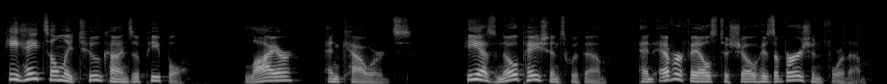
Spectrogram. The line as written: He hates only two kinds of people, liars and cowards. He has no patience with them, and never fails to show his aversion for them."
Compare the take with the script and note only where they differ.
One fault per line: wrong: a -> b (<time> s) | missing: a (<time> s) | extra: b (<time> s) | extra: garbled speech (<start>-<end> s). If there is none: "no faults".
wrong: liars -> liar (2.4 s)
wrong: never -> ever (6.5 s)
